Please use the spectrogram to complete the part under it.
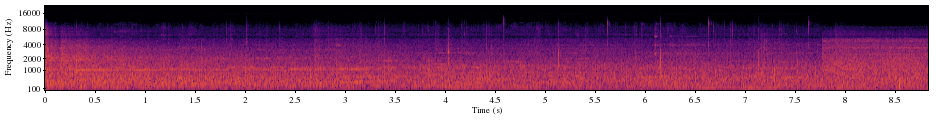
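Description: A crowd murmurs faintly in a large echoing hall.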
